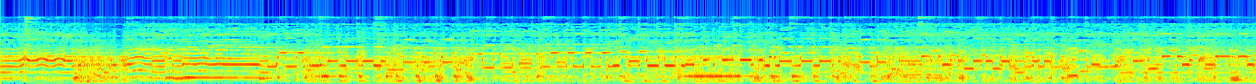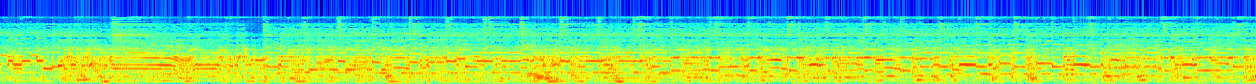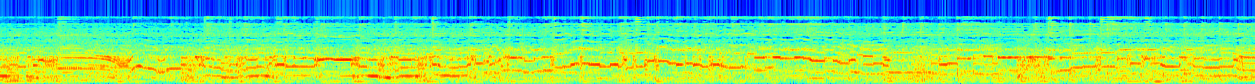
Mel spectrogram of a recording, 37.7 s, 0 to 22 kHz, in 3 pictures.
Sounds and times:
Bass guitar: 0.0 - 37.6.

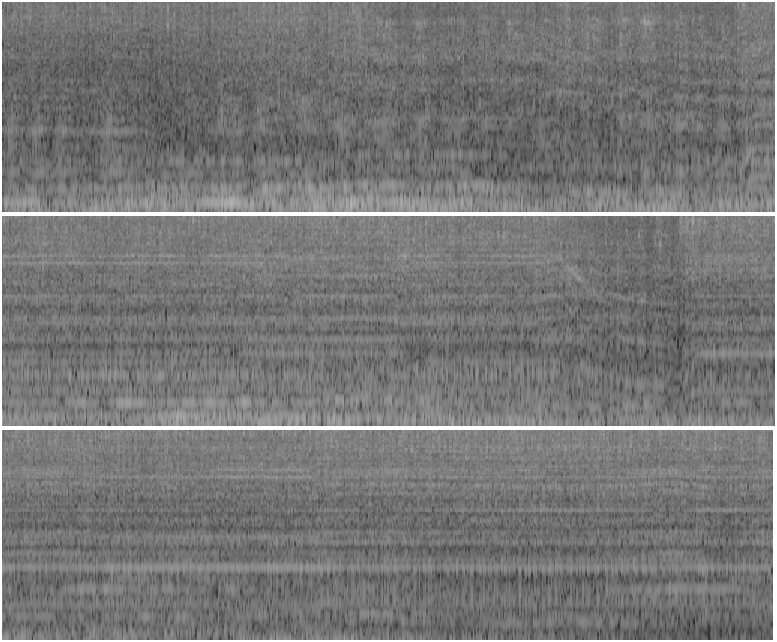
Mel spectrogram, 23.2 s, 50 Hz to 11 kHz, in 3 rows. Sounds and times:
Music: 0.0 - 23.1
Outside, urban or manmade: 0.0 - 23.1.

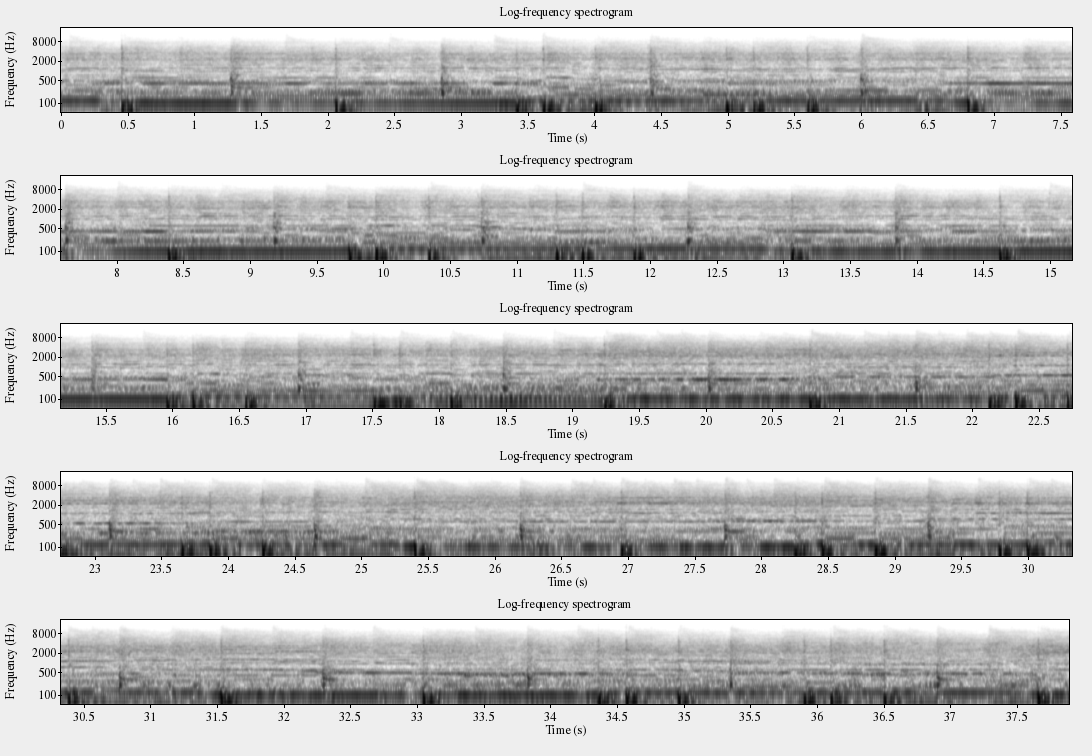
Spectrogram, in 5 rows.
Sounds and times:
Grunge: 0.0 - 37.8.

